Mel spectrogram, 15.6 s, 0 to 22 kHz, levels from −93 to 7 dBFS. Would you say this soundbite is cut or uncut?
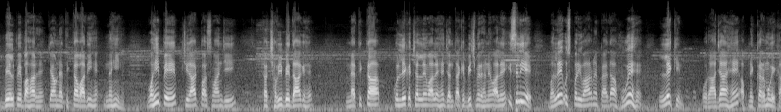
uncut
